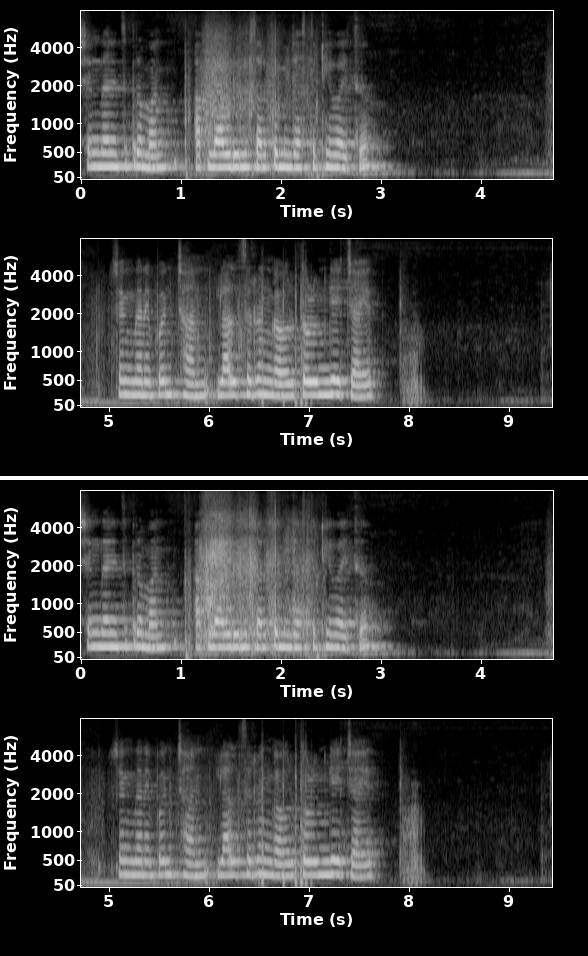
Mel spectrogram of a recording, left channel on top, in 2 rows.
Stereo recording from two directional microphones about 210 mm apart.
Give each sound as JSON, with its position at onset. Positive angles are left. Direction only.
{"t": 0.0, "sound": "a woman's voice", "side_deg": 15}
{"t": 4.9, "sound": "a woman's voice", "side_deg": 10}
{"t": 7.9, "sound": "a sound", "side_deg": -5}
